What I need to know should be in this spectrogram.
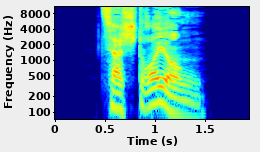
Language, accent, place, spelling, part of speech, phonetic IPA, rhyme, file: German, Germany, Berlin, Zerstreuung, noun, [t͡sɛɐ̯ˈʃtʁɔɪ̯ʊŋ], -ɔɪ̯ʊŋ, De-Zerstreuung.ogg
- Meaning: 1. dispersal, scattering 2. recreation, diversion, pastime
